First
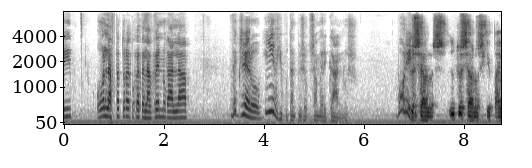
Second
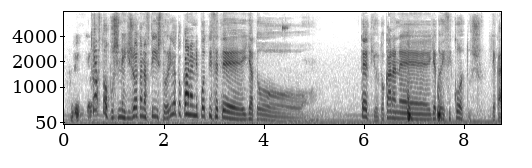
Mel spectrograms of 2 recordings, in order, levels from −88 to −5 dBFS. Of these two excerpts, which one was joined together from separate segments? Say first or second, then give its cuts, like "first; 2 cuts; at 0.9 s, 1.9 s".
first; 2 cuts; at 2.1 s, 4.0 s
